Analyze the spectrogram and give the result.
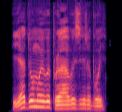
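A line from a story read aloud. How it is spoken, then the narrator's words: Sad, thoughtful girl. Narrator (Russian): печальным голосом сказала девушка после долгого размышления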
